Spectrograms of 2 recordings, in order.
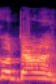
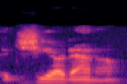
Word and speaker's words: Giordano: players but i think godanna's going to put some work in when he finally gets a full season to show himself i'm pretty i'm pretty sure it's pr pronounced giordano okay man that has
